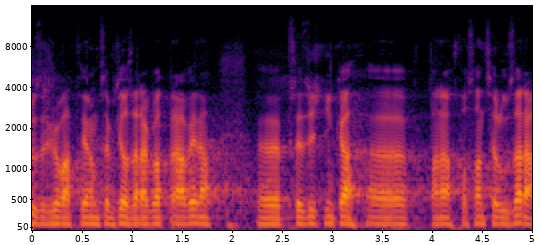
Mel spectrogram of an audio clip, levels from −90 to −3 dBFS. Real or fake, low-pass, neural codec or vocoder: real; 14.4 kHz; none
